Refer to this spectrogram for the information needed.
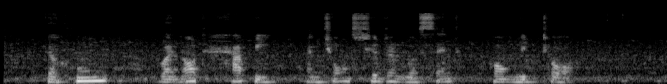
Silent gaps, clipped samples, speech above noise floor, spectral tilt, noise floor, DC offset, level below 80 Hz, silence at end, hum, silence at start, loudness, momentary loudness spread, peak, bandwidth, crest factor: none; under 0.1%; 26 dB; -7 dB/octave; -48 dBFS; under 0.1%; -54 dBFS; 0.05 s; none; 0.15 s; -23 LUFS; 19 LU; -4 dBFS; 11.5 kHz; 20 dB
